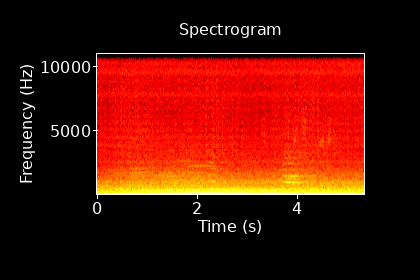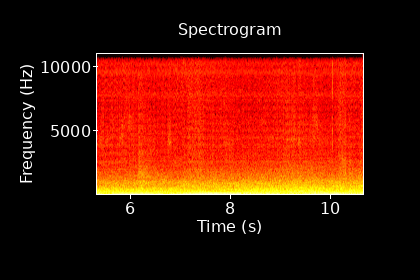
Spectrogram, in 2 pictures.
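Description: A loud, steady low rumble of background machinery that hardly changes.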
